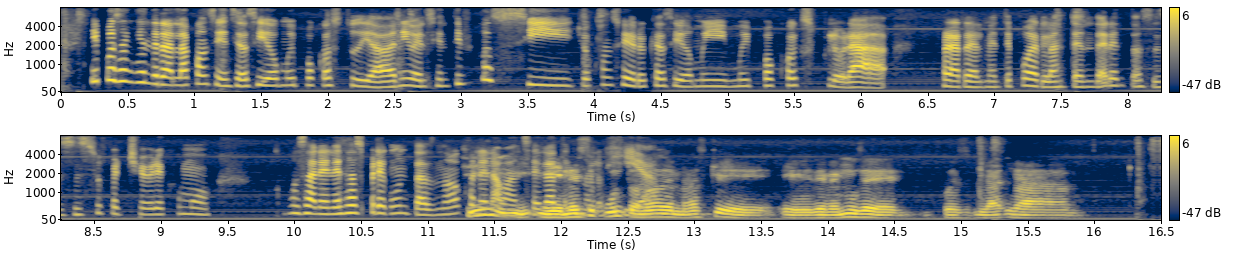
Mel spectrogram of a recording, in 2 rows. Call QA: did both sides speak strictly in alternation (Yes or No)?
No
